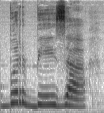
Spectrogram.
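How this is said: The middle consonant is a z sound. This is the Malaysian way of saying it. "Tapi kalau di Malaysia lain lagi ya"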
